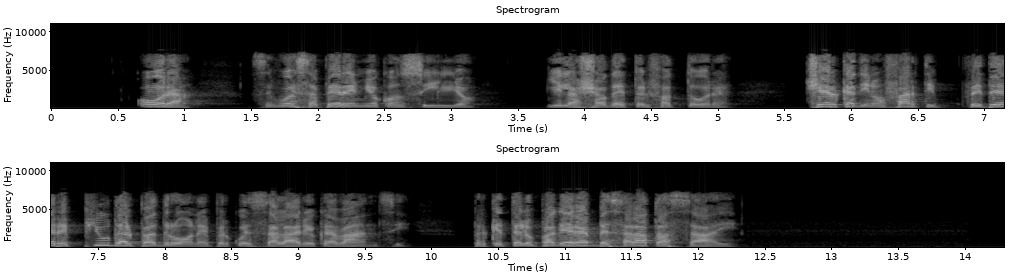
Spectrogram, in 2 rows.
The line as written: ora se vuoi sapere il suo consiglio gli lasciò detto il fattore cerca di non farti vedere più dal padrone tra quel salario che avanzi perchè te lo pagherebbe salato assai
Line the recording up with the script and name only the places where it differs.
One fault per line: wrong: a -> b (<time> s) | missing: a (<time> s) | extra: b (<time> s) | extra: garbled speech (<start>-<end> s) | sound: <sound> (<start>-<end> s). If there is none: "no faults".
wrong: suo -> mio (2.3 s)
wrong: tra -> per (8.3 s)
